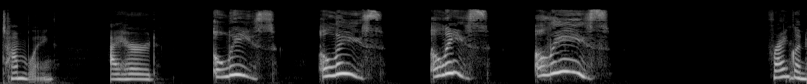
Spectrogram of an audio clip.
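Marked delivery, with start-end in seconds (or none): 2.1-6.1 high, urgent cries of a name; calling out. A narrator's reading. Boy hurries down the hill after his fallen friend, urgent high calls. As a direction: call the name over and over, climbing higher.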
